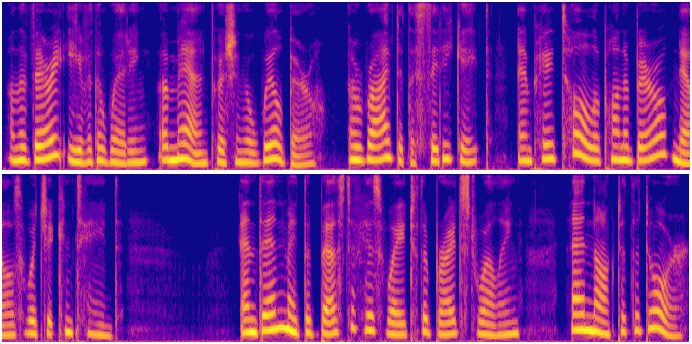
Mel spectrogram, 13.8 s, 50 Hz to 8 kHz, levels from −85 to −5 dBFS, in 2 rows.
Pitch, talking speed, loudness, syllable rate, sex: 220 Hz, 195 wpm, -16 LUFS, 5.4 syllables/s, female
